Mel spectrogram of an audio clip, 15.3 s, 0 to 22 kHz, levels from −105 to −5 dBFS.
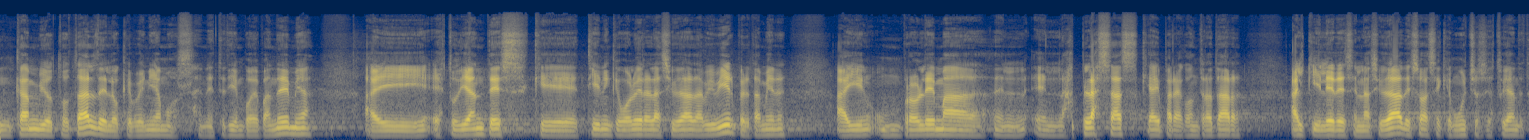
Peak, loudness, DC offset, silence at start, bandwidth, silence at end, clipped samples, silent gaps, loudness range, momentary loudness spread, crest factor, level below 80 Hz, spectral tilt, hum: -4 dBFS; -25 LUFS; under 0.1%; 0 s; 16 kHz; 0.05 s; under 0.1%; none; 3 LU; 13 LU; 24 dB; -82 dBFS; -3 dB/octave; none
